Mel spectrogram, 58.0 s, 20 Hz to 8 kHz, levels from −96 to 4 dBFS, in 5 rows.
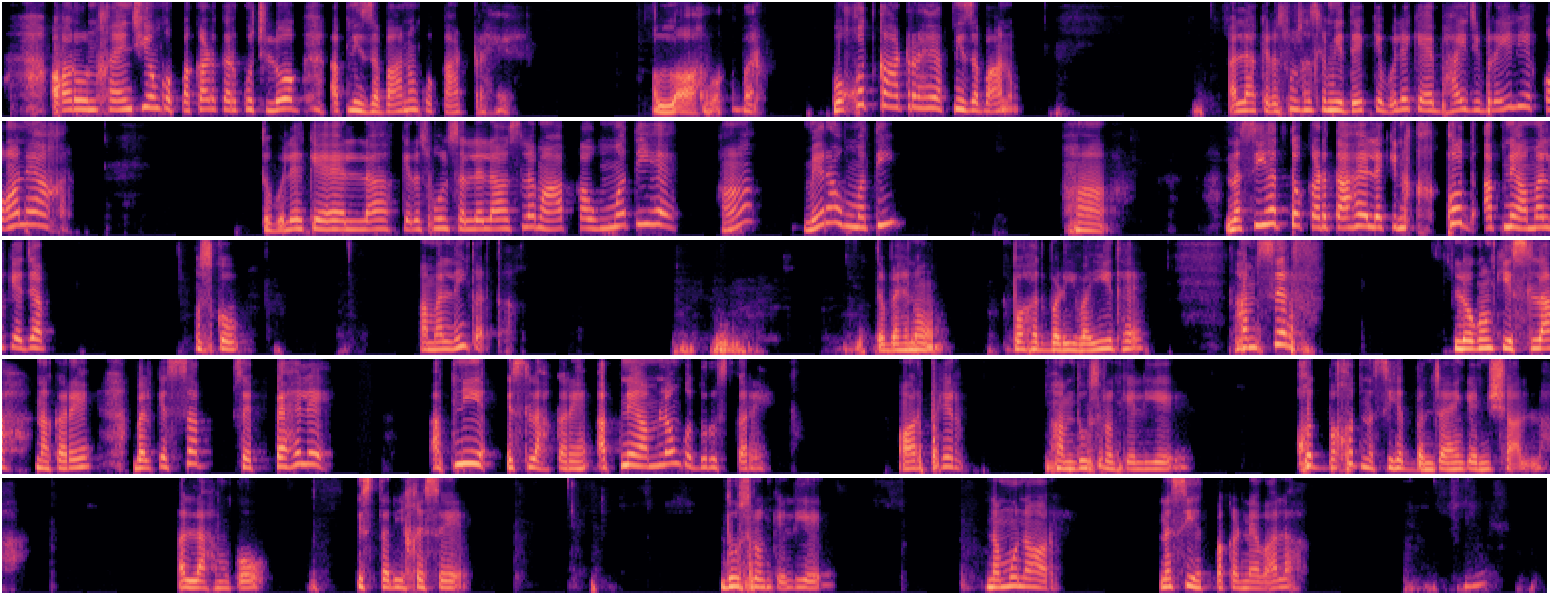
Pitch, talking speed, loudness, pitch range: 220 Hz, 135 wpm, -22 LUFS, 190-250 Hz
